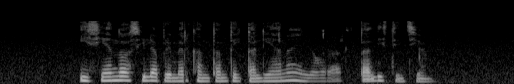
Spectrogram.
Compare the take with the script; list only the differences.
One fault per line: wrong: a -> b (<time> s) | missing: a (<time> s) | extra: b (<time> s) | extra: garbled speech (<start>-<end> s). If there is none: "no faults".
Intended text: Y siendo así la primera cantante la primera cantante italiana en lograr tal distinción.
missing: la primera cantante (2.4 s)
